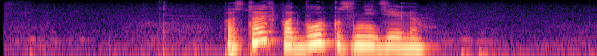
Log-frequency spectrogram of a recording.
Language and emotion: Russian, neutral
